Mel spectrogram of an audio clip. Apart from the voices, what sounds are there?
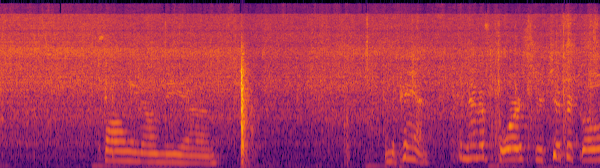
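spices sizzling in frying pan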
